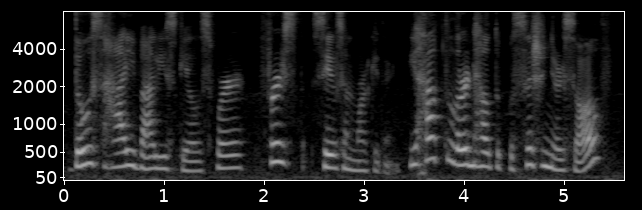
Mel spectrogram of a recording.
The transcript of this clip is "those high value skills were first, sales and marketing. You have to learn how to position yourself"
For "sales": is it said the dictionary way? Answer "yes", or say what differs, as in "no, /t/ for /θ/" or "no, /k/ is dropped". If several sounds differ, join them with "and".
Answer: no, /s/ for /z/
